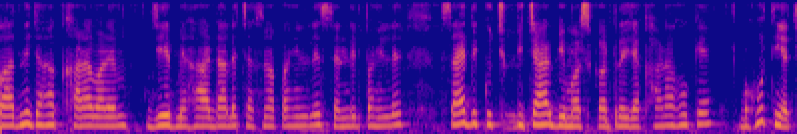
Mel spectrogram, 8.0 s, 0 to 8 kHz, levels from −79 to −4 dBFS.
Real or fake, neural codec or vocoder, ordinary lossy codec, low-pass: fake; codec, 16 kHz, 8 kbps, FreqCodec, smaller model; none; 7.2 kHz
